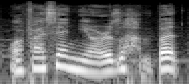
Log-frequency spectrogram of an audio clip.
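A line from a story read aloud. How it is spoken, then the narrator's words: Laughing. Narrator (Chinese): 郭大侠笑着跟媳妇儿说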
